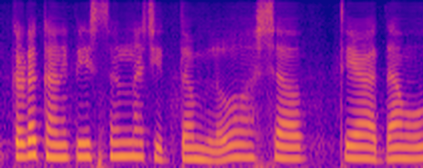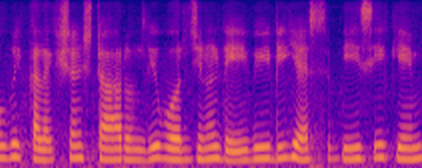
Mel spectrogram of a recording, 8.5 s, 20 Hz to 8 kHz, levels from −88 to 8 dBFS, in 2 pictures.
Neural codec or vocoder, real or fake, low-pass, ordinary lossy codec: codec, 16 kHz, about 1 kbps, DyCAST, with the encoder's durations; fake; none; none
